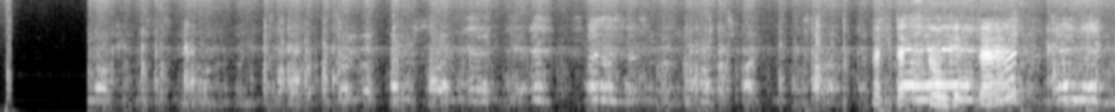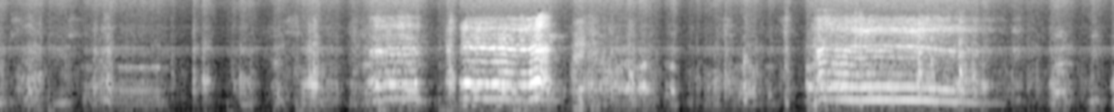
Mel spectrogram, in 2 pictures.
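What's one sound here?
A man talks to a baby in a playful, sing-song voice close by.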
